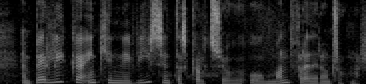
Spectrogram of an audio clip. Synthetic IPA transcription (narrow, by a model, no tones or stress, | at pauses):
ɛnpɛːɾliːkaḛjɲcʰɪnːɪviːsɪnt̪askawlt̪sœːɣʏ̰ʔɔɣmanːfɾajðɪɾansowknaɾ̥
